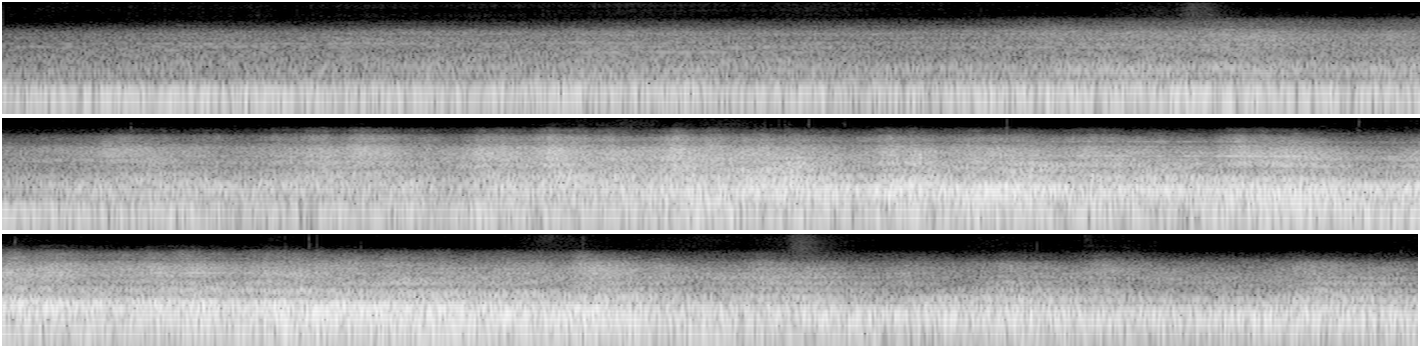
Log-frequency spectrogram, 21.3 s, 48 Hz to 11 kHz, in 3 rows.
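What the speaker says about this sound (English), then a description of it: "And this is Ryanair departing to Salzburg, EGCC, with flight 1737." A Ryanair jet airliner departs Manchester Airport for Salzburg, its engine roar steady at first, then swelling louder and broader midway through and holding strong as the aircraft climbs away, with no voices.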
